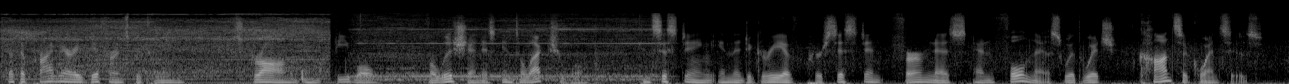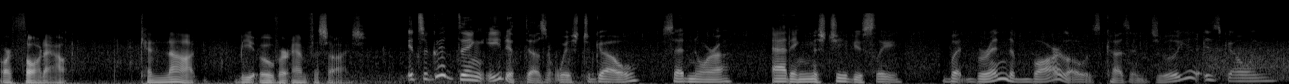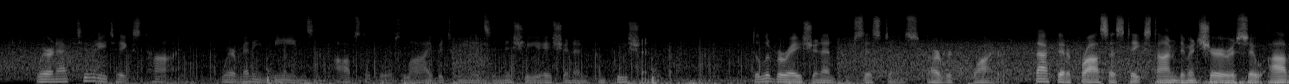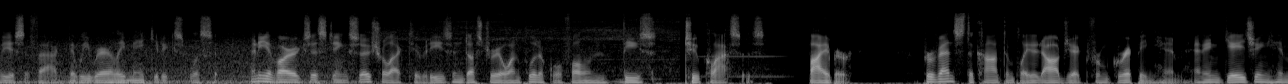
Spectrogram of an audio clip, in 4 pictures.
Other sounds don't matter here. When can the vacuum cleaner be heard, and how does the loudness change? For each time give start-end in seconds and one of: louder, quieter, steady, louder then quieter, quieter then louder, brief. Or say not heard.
0.0-6.8 steady
42.2-46.6 steady.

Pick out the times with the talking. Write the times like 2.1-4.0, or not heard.
0.1-32.5, 33.2-51.5.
